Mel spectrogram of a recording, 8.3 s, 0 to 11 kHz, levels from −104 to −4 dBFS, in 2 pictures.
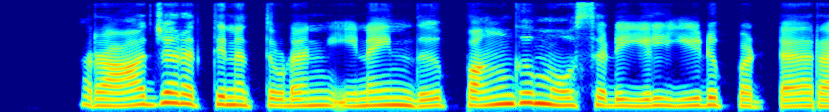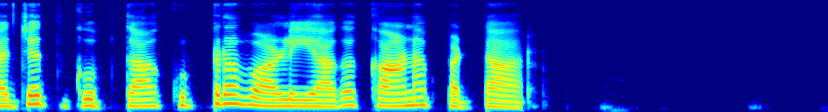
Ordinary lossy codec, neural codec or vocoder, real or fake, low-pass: none; autoencoder, 48 kHz, 128 numbers a frame, DAC-VAE, trained on Japanese speech; fake; 9.9 kHz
